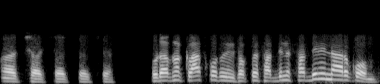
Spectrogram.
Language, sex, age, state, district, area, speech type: Bengali, male, 18-30, West Bengal, Uttar Dinajpur, rural, conversation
